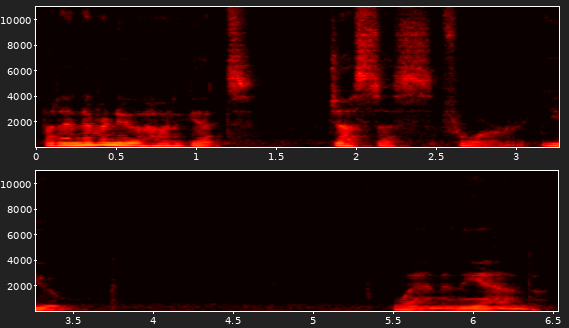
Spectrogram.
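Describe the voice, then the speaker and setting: An American woman with a fairly low voice presents a live poetry reading. She moves between deliberate, dramatic verse and chatty asides to her viewers. The live stream recording carries some faint noise. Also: gravelly, darkish tone. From United States. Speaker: poet hosting an online poetry reading. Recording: noisy live video stream.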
